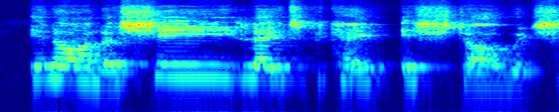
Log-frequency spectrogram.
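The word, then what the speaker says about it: Inanna: So, if we look at the ancient Mesopotamian, ancient Samrian goddess, Inana, she was a very powerful goddess. Say her name again. Anana. Inana. Inana.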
